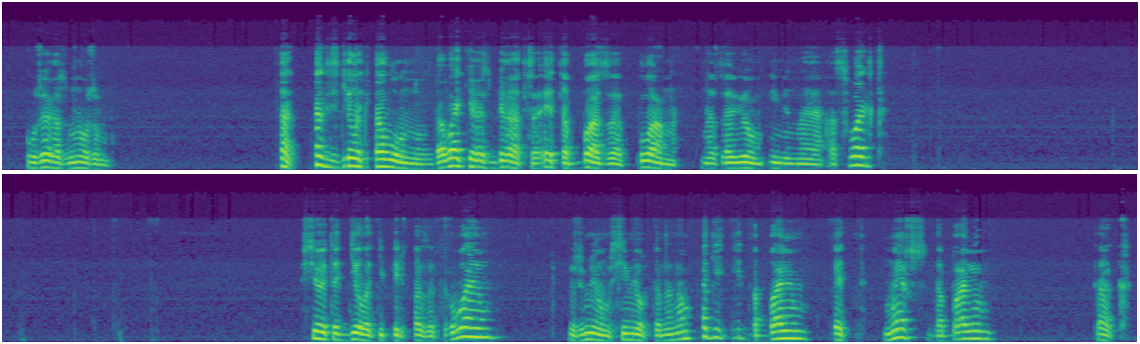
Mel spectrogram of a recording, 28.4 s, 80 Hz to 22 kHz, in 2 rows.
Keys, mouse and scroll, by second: 0.9 middle click, 2.4-3.0 scroll down 1, 3.0-3.7 scroll down 2, 3.7 shift+middle click, 8.7 click, 8.9 click, 18.8 click, 19.2 click, 22.1 KP_7, 24.6 click.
